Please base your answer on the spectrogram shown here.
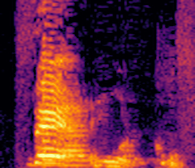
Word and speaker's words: fémur: Fémur. Lo mismo sucede con fémur. Fémur es una palabra grave, lleva el acento en fe y la tildamos, ¿por qué?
